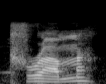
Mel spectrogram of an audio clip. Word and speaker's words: crumb: I'm not sure if you did or didn't, but crumb. We do not pronounce the B. The B is completely silent.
